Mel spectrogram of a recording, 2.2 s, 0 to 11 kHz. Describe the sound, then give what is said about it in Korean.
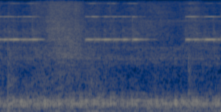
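A kitchen timer rings with a steady high-pitched electronic beeping tone, signalling that ten minutes have passed. It pauses briefly and resumes over a busy low sizzling and clattering background of cooking. “이 소리는 10분이 지났다는 소리죠.”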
